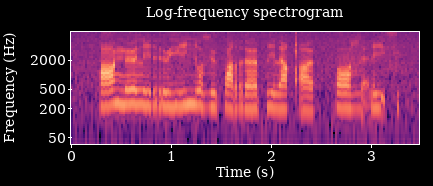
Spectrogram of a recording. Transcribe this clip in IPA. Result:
ɑ ŋ ø l i r ʉ j i ɲ o z ʉ p ɑ r œ p i l ɛ qʼ œ | k ɔ ɮ ɛ̰ ɾ i sʲ

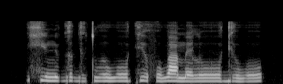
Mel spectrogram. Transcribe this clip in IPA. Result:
xʲ ʉ n ʉ ɡ ə ɡ ɛ̤ tʷ ɤː w oː kʲ ɤ f o w a m ɛ l oː ɡʲ o w o

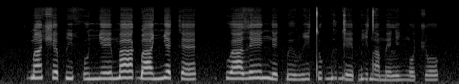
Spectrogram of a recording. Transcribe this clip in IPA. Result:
ɡ͡b ã˦ ʃ ɛ˦ p ĩ˧ h u˧ ɲ eː˧ m aː˦ ɡ͡b aː˧ ɲ ɛ˦ k ɛ˧ | kʷ aː˧ z eː˦ ŋ e˨ k͡p ɨ˨ v i˧ t u˦ ɡ͡b ɨ˦ ɡ eː˨ ɓ i˧ d ã˨ m e˨ l i˨ ŋ o˨ t͡ʃ o˧

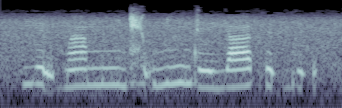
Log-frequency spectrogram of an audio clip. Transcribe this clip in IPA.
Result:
j ḛ˦˨ ɪ̯ b ã˦ m ĩ˦ d͡ʑ o̰˦˨ ɲ ĩ˦ d e˨ j ä˦ θ ɪ˦ ʔ b ɪ˦ ʔ

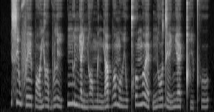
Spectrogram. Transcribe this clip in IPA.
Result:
s i˥˨ w f eː˧ p ɔː˩˧ j ɤː˧˩ b u˧ l i˩ | ɲ u˥˨ ɲ a˧˩ j ɲ ɔː˩ m e˩ ŋ j a˥˨ b ɔː˥˨ m ʋ i˩ w kʰ o˧˥ ŋ ʋ ɛː˧˩ k̚ ɲ oː˧˥ d eː˩˧ ɲ ɛː˧ k̚ pʰ i˩ pʰ u˧˥

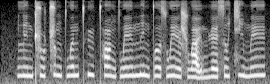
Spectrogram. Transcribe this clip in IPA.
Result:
l i˨˦ n ʈ͡ʂ u˨˦ ʈ͡ʂ ʊ˥˨ ŋ t̪ w ə˦ n t̪ʰ y˥˨ t̪ʰ ɑ˥˨ ŋ t̪ w e˦ ɪ̯ n̪ i˥˨ n t̪ ɤ˥˨ s w e˥˨ ɪ̯ ʂ w a̰˨˩ ɪ̯ n̪ ɥ ɛ˨˦ s ɹ̩˧ t͡ɕ i˥˨ m e˦ ɪ̯

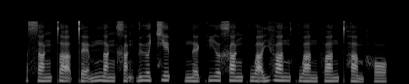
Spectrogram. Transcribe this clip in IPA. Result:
s a˨˦ ŋ t̪ a̰ː˧˨ t̪ ɛ̰˧˥ m n a˧ ŋ x a̰˧˨ ŋ ɗ ɨ˧ ə̯ t͡ɕ e˦˥ p̚ | n ɛ˧˩ k i˧ ə̯ x a˧ ŋ k w a̰˧˥ j v a˧ n k w a˨˩ n f a˨˦ n t̪ʰ a˧˩ m h ɔ˨˩

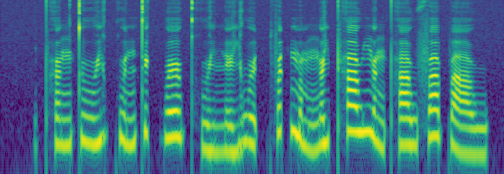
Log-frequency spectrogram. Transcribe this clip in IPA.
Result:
pʰ ɐ˨˧ ŋ t̪ uː˨˥ j kʷ ɐ˨˥ n t̪ ɪ˧ k̚ w œː˥ kʷʰ e˨ j n̪ e˨˥ j w ɵ˨˥ t̚ f ɐ˥ t̚ m ɐ˨ m ŋ ɐ˥ j pʰ aː˥ w ŋ ɐ˨ ŋ pʰ aː˧ w f aː˥ p aː˨ w

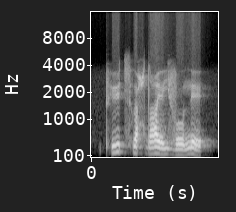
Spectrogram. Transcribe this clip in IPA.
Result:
pʰ y t͡sʰ ɯ ħ dˤ i j e j v o n e

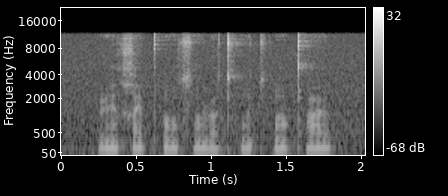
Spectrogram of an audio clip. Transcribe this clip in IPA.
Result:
ɭ ẽ χ e pʼ õ sˤ õ ɭ o tʰ õ t͡sʼ õ qʼ ɵ

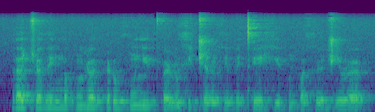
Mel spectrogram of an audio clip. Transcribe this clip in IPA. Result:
ɾ ɐ c œ ð e ŋ ɐ f ũ ɳ œ θ œ ɽ u x ũ lʲ ø pʰ œ ɳ u xʲ ɐ d͡ʒ ɐ ɽ ø x e p e tʼ e xʲ ø θ ũ p ɐ x ø d͡ʒ e ɹ œ

